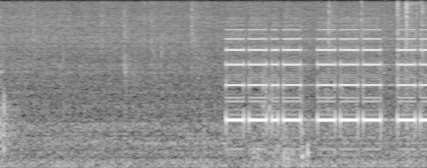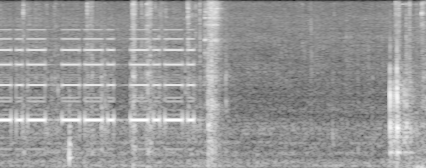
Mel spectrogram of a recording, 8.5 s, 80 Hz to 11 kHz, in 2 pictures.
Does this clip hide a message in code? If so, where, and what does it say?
Yes: Morse code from 2.2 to 6.3 s, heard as electronic beeps, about 21 wpm, 1010 Hz, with room echo and the noise of a restaurant. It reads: QOQGC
